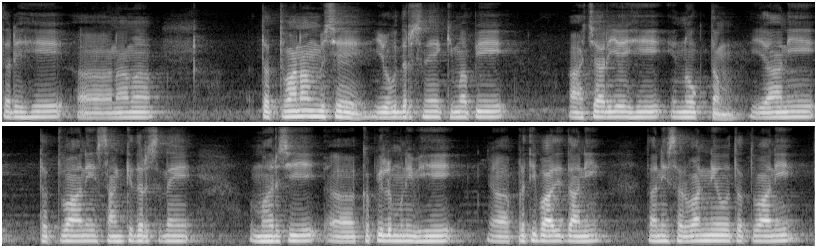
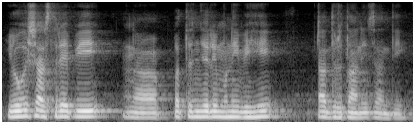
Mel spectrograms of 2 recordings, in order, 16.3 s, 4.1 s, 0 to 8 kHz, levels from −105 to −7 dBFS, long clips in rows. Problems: background sounds at intervals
